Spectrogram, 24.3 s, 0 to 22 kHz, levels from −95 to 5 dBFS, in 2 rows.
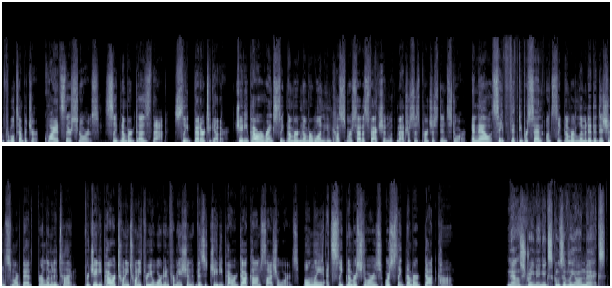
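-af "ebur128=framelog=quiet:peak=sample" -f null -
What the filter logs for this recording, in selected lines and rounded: Integrated loudness:
  I:         -26.7 LUFS
  Threshold: -36.9 LUFS
Loudness range:
  LRA:         2.9 LU
  Threshold: -47.0 LUFS
  LRA low:   -28.4 LUFS
  LRA high:  -25.5 LUFS
Sample peak:
  Peak:       -8.2 dBFS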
